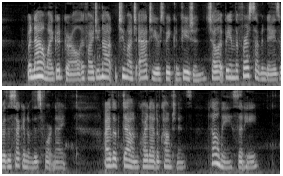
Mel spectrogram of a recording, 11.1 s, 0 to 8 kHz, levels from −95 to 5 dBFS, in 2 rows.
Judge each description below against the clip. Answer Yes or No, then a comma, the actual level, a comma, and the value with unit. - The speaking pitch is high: No, medium, 180 Hz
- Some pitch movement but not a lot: Yes, average, 4.2 semitones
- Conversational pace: No, fast, 220 wpm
